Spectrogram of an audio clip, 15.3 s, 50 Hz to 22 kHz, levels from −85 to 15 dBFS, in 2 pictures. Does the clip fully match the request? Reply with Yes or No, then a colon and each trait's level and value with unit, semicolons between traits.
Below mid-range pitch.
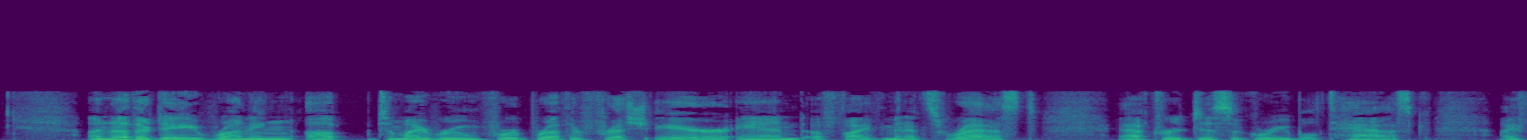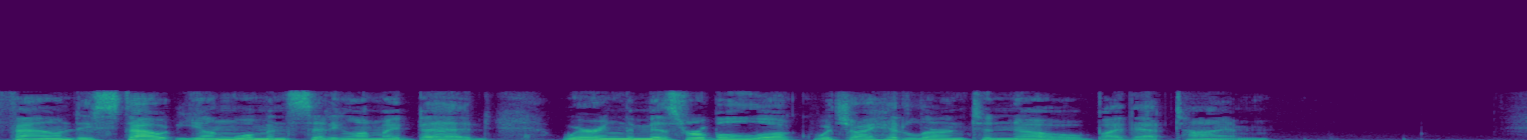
Yes: low, 130 Hz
